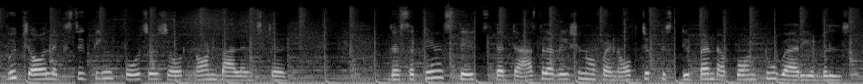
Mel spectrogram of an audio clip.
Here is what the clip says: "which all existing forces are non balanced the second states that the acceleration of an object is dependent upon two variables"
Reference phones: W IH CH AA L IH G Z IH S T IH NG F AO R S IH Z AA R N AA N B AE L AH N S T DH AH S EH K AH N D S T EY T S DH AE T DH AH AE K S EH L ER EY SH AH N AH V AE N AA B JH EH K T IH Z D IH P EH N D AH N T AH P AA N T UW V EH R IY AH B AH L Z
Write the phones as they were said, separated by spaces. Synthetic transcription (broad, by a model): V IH CH AA L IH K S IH T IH NG F AO R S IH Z AA R N AA N B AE L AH N S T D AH S EH K AH N D S T EY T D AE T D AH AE S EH L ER EY SH AH N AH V AE N AA B JH EH K T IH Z D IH P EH N D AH AH P AA N T UW V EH R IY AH B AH L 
